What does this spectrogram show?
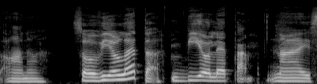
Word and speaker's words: Violeta: Because a lot of people don't know how to pronounce They're Violeta. Say Violeta. Violeta.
